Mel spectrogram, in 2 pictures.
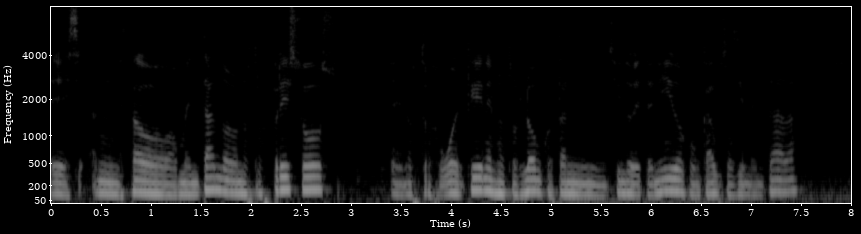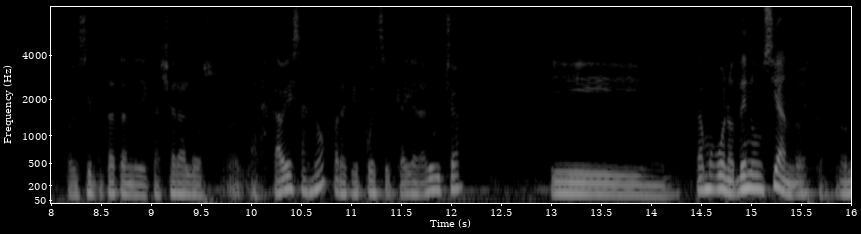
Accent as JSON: {"language": "Spanish", "region": "Neuquén", "country": "Argentina", "tie": "born there", "said": "nací en Neuquén, Cordillera Este, por el Mapu."}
